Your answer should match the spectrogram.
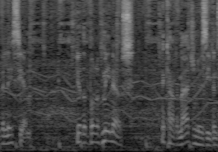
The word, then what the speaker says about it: Minos: The bull of uh the bull of Minos or Minos depending on your pronunciation. I've always said it as Minos myself.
